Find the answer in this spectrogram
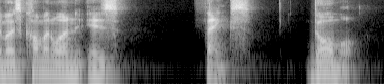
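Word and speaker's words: どうも: Domo. With the do high pitch and the umo lower pitch. So, there's a drop after the do. Domo. Domo. Okay?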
